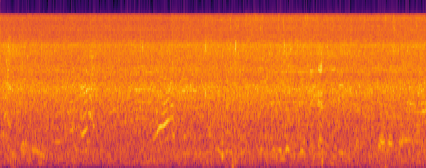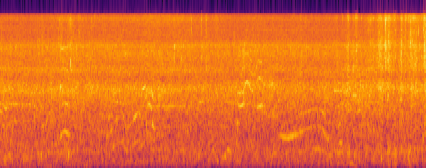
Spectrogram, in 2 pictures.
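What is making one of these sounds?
Children shout and chatter nearby.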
